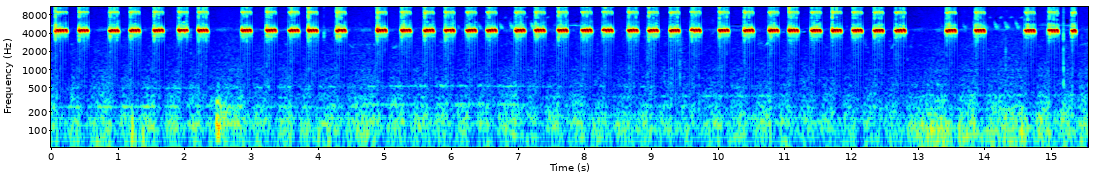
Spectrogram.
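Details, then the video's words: Cricket chirping used to repel rats from a home: steady run of short, high, pulsed chirps, about three per second, with brief gaps around two and thirteen seconds, over quiet low background noise. "SUARA JANGKRIK PENGUSIR TIKUS"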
